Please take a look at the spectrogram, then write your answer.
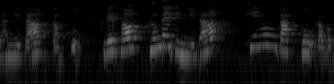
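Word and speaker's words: きんがく: 긴깍구라고 발음을 합니다.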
